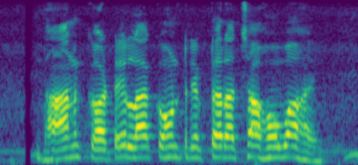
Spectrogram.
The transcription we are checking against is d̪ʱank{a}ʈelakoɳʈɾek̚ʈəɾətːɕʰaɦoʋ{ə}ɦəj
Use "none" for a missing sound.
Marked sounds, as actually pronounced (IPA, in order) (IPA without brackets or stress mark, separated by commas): ə, a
